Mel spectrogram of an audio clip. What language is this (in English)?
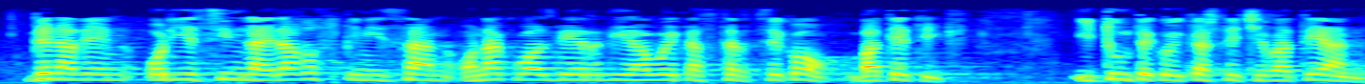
Basque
